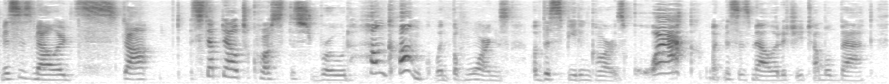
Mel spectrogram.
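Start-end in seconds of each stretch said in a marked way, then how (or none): 3.7-4.4 honk honk. A narrator's reading. Car horns in read story. 6.3-7.0 high, loud quack; startled mother duck quack. A narrator's reading. Duck quacks in read story.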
